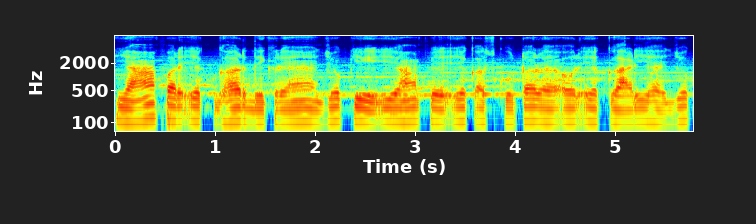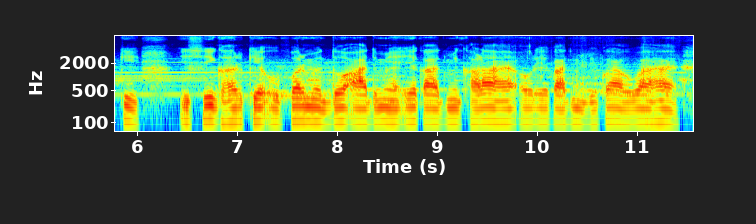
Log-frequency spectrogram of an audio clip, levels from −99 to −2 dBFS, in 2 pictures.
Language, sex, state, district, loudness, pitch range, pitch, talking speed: Maithili, male, Bihar, Supaul, -21 LUFS, 100-110 Hz, 105 Hz, 200 wpm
